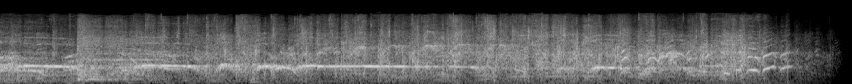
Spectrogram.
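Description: A rock band plays loud, fast music live in a reverberant hall.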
